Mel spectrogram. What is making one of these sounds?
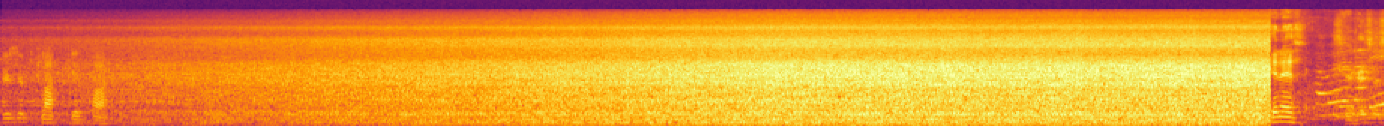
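Rushing water roars and grows steadily louder.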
